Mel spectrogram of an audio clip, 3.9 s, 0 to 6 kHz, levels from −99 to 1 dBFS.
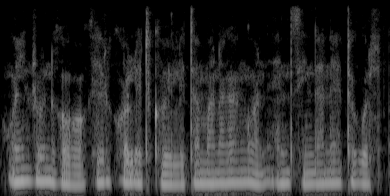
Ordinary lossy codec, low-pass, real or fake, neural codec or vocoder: none; 5.4 kHz; fake; vocoder, 44.1 kHz, 128 mel bands every 512 samples, BigVGAN v2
